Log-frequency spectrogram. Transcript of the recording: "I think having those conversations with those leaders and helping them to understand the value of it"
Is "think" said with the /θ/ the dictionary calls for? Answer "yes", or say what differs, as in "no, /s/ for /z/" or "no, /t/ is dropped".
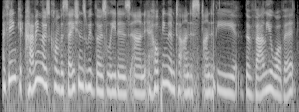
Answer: yes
